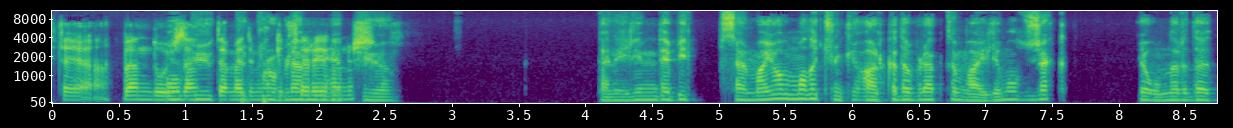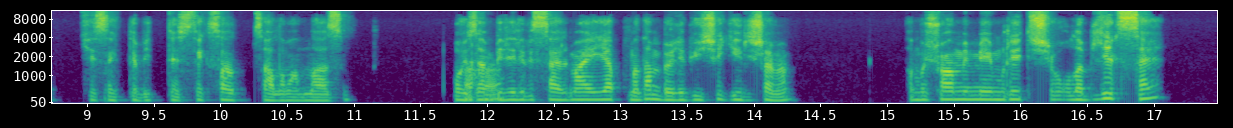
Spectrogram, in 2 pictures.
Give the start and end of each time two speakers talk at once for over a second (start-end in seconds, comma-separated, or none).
0.8-2.4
